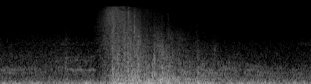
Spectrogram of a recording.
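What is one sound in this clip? A parachute snaps open with a loud whoosh.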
